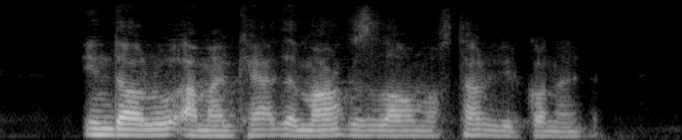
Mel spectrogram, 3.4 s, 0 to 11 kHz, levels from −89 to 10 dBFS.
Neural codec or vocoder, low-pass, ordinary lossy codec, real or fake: codec, 16 kHz in and 24 kHz out, 0.4 kbps, LongCat-Audio-Codec, fine tuned four codebook decoder; 9.9 kHz; AAC, 64 kbps; fake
